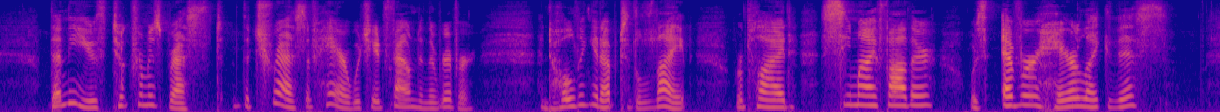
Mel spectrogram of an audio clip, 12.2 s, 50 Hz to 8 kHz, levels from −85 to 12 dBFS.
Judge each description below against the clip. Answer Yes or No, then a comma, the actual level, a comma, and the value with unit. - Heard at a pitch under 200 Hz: No, high, 210 Hz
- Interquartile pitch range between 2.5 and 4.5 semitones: No, average, 5.1 semitones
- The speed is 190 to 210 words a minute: No, average, 165 wpm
